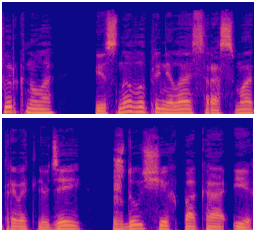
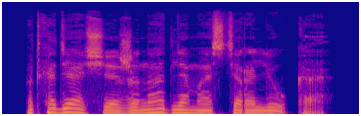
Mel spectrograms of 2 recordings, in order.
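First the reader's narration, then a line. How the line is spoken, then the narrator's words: Purring. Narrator (Russian): промурлыкал Туон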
